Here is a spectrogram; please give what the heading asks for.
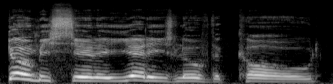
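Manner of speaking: loud, slow, drawn-out yeti voice; big tipsy creature brushing off the worry; amused yeti. A narrator's reading. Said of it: "chuckled Marbo".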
